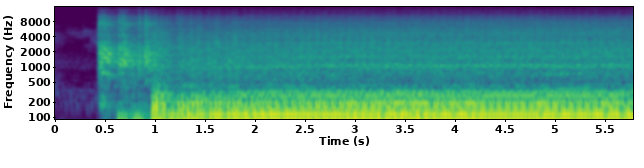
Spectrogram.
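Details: Motorcycle's second start after full teardown and rebuild, coolant and oil topped up: catches quickly, settles into a low, steady thump at idle with no misses or hunting; normal healthy idle.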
